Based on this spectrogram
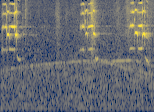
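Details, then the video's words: Mockingbird singing: short harsh, raspy phrases in three bursts about a second apart, over a faint steady hum and a slow wavering background tone. "Mockingbird in Concert!"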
